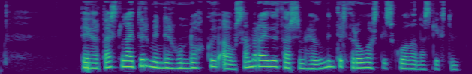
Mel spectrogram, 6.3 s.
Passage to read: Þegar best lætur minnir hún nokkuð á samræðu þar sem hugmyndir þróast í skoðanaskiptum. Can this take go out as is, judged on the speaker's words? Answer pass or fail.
pass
